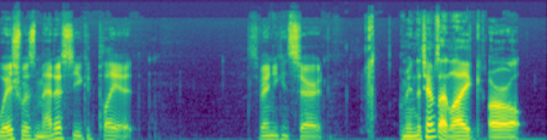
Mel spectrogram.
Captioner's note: smacks lips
